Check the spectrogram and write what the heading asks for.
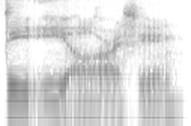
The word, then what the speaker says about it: Derice: Is it Darice? It's Derice.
